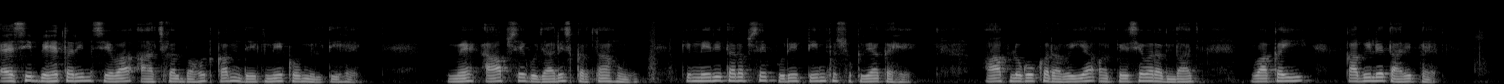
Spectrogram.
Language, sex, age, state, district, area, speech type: Urdu, male, 45-60, Uttar Pradesh, Ghaziabad, urban, spontaneous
